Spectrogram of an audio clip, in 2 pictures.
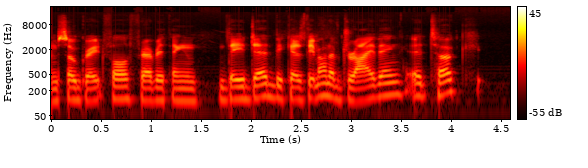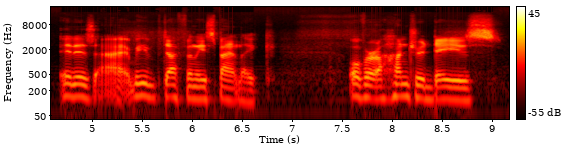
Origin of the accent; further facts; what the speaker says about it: Pickering, Ontario, Canada; I mean, in Pickering, it was actually very fun.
